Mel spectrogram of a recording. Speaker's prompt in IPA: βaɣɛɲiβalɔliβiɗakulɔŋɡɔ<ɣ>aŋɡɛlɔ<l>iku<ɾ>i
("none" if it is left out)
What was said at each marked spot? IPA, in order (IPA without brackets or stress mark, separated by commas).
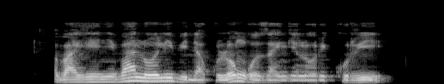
z, ɾ, ɾ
